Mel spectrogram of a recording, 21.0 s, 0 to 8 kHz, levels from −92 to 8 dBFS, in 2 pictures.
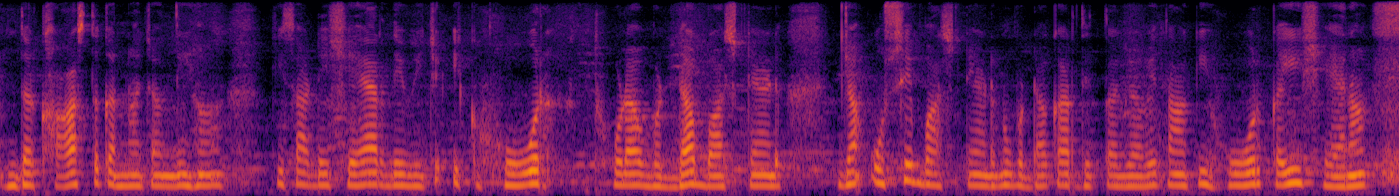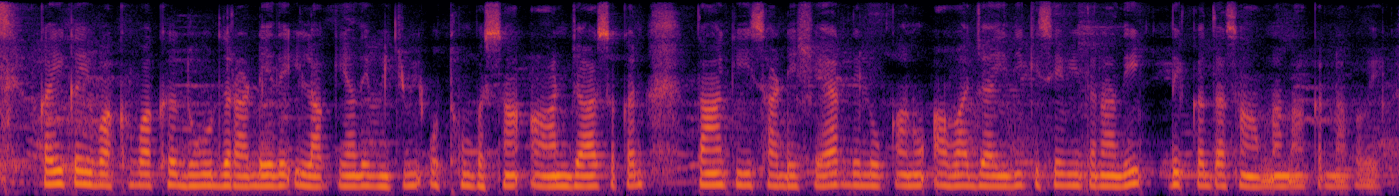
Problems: constant background noise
